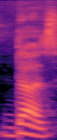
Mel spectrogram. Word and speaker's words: does: और है second डज, डज means DOES, डज, इसका उच्चारण है डज।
